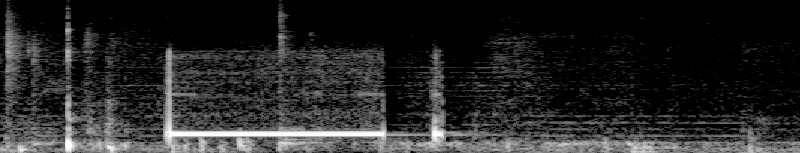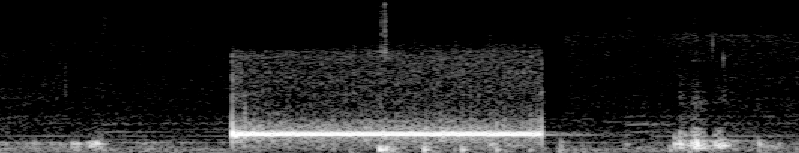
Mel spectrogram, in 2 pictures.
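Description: Telephone line tones while dialing a call, heard as two long, loud, steady tones separated by a quiet pause with small clicks, and a few faint rustles at the end.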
